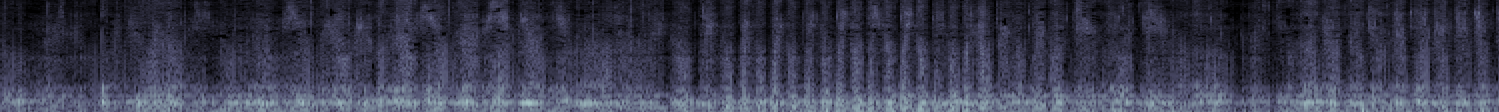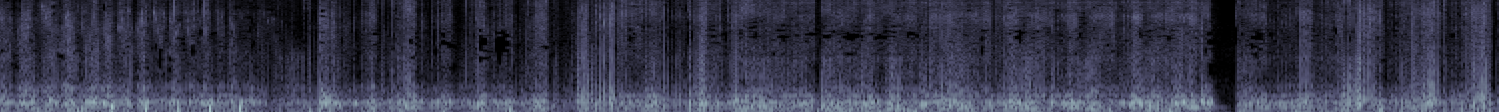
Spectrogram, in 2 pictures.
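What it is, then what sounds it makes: Metal microphone mesh grille. Long pink nails scratch and tap quickly over the hollow metal mesh grille of a black microphone. The result is a dense, continuous rustling patter of scratches and taps with a warm low-mid hum, holding a steady level with a couple of brief dips near the end.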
